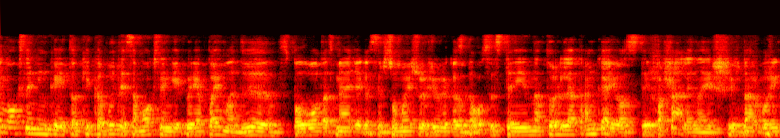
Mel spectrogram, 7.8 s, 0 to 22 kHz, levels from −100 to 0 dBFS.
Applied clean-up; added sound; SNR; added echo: none; none; none; reverberation time 0.4 s.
